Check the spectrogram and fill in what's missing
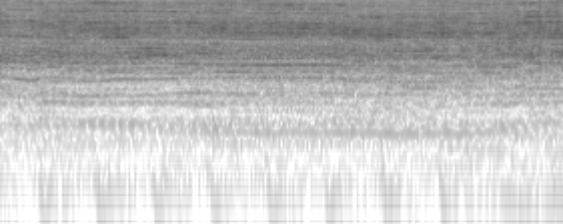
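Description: A saw rips a wooden board about four inches wide in a woodworking shop, a steady whining drone with a faint rhythmic low pulsing that runs unbroken throughout.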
